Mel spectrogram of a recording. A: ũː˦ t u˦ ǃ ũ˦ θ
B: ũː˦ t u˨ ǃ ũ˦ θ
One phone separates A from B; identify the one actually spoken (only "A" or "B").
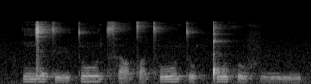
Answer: B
